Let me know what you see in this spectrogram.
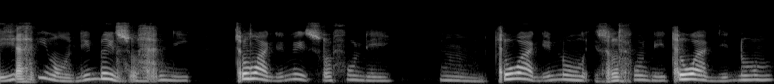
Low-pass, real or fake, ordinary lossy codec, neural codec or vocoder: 7.2 kHz; fake; none; autoencoder, 22.05 kHz, a latent of 192 numbers a frame, VITS, trained on one speaker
